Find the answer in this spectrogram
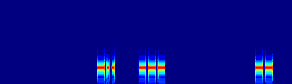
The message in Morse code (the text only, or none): DO M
